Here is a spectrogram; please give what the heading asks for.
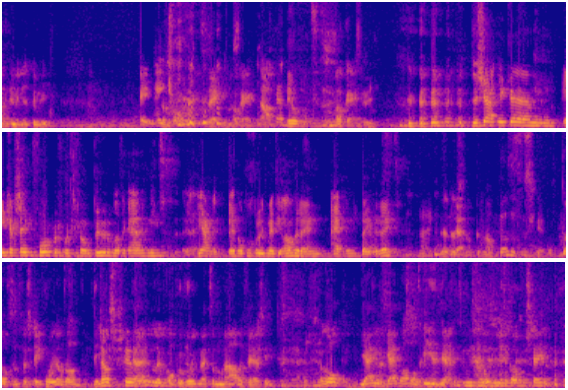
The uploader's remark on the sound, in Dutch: Werd in Pathé Amsterdam Noord Echo Base Charity Con gehouden, een Star Wars-evenement waarbij de netto-opbrengst werd gedoneerd aan Make-A-Wish Nederland. Met diverse gasten bekend uit de films, heel veel fans, merchandise en gezelligheid, kregen wij de unieke kans om als eerste een panel te mogen hosten voor het grote publiek. Deze podcast aflevering bestaat dan ook uit de volledige opname van dit panel.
